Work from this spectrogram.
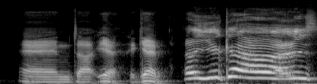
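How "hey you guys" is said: very high, loud, shoddy character voice, guys stretched out. Quoting a line from the film being discussed: really shitty Goonies impression. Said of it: "that's my really shitty impression".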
